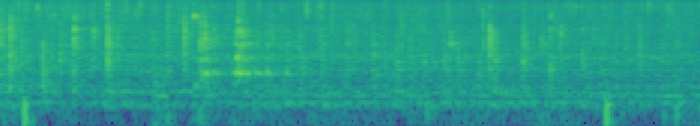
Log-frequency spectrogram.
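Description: Chapli kabab shallow-frying in a pan of hot oil: steady sizzling with scattered crackles and pops.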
